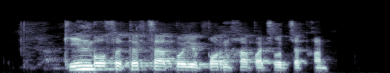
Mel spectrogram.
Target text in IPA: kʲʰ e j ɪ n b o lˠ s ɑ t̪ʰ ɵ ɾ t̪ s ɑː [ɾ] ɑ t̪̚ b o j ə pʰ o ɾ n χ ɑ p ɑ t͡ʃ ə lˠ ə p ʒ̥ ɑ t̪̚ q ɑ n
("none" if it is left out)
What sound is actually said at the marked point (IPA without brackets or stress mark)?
none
